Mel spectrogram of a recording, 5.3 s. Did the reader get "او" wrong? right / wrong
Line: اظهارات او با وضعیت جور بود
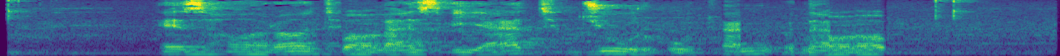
wrong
